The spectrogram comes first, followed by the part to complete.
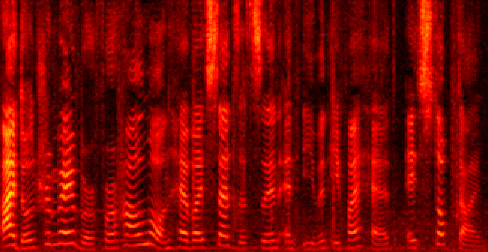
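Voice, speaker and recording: A woman streamer doing a stiff robot voice while commenting on a game, with flat, formal machine-like phrasing. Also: a little high, a little slow, noisy background. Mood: stiff robotic.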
